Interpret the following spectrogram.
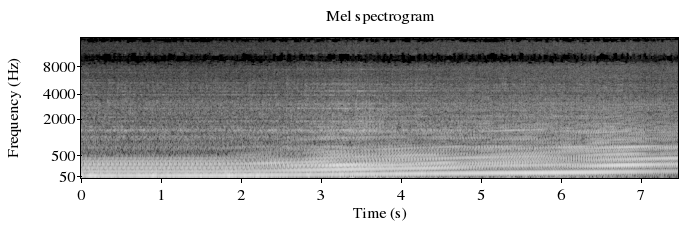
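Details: Ford Crossflow engine with twin 40 DCOE carbs, Kent 224 cam, Vulcan head, first dyno power run at conservative 26° ignition advance while bedding in; strong clean pull, pitch rising steadily under full load, even firing, no knock or misfire; healthy, 115 hp, 118 lb-ft.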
